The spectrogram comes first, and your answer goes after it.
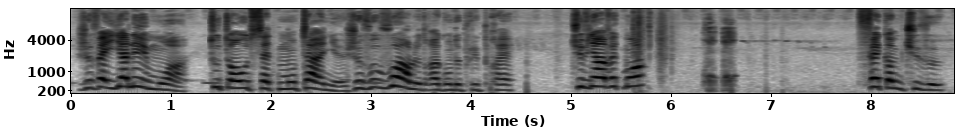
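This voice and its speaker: A woman's voice: sits high, expressive, unhurried, long pauses, slight background noise. A woman voicing a childlike young male tiger cub in a children's cartoon, boastful and sulky in manner. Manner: childlike, indignant, bragging. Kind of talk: children's cartoon dub acting. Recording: music behind the voice.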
